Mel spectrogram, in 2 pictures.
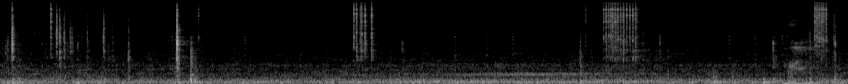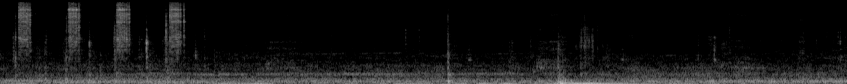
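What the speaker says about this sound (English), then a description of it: "I unscrew its retainer." Shift cable retainer being unscrewed on a Volvo Penta stern drive, faint metallic clicks, ticks and ratchety creaks scattered over a low hum, with no talking.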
